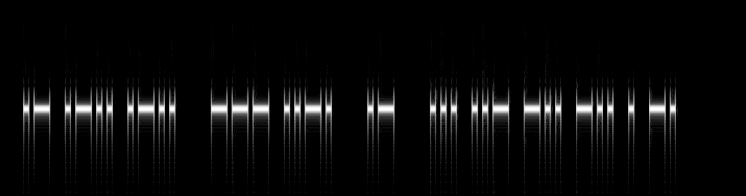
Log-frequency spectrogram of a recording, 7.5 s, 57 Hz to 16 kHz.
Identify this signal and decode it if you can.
Morse code, heard as a keyed tone, about 23 wpm, 700 Hz. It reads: ALL OF A SUDDEN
